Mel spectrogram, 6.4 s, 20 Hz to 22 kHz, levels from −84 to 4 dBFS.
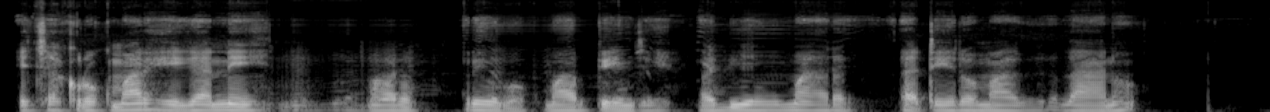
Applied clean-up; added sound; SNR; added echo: neural mask model DeepFilterNet 3.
